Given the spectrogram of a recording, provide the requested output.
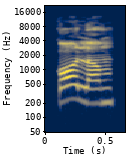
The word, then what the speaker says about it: column: तो यहाँ भी देख सकते हैं एम के बाद क्या है, एन है, तो एन साइलेंट रहेगा, तो इसे हम क्या पढ़ेंगे, कॉलम।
